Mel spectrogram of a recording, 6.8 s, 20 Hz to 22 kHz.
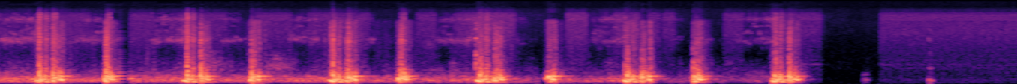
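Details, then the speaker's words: Regular heartbeat near 60 a minute, each beat a close pair of low thuds: a fourth heart sound (S4) just before S1, heard as two sounds close together and one separate. "y el r4 se escuchan dos pegaditas y una separada esto dos piedras de una separada para que no se les olvide"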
